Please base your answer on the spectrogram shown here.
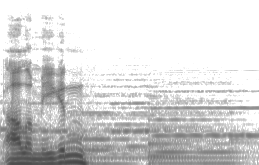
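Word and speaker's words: Ala Mhigan: Uh, the H is silent, so it's just like alaman.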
